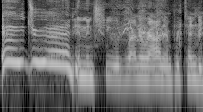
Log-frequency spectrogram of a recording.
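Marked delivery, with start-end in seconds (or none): 0.0-1.0 mock movie-hero yell, pitched way up. Retelling a childhood game on the bed, yelling as Rocky. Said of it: "me jumping on the bed going".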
